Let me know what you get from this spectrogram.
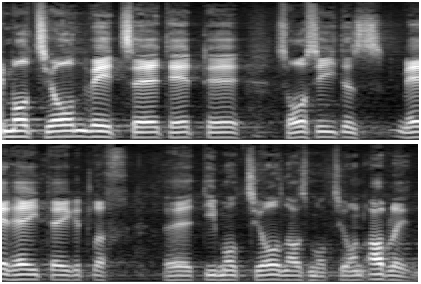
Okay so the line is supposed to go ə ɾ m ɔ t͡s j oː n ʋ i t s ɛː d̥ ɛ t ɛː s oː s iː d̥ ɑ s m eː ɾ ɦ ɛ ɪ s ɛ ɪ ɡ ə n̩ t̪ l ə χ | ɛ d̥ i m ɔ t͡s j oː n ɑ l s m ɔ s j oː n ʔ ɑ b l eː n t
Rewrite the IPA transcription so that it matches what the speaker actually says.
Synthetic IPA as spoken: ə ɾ m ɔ t͡s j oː n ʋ ɪ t s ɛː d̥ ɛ t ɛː s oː s iː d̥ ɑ s m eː ɾ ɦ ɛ ɪ t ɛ ɪ ɡ ə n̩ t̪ l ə χ | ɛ d̥ i m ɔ t͡s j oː n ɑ l s m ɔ t͡s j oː n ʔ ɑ b l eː n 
